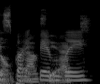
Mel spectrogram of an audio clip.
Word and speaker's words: Spy x Family: Like, yeah, you just say Spy Family. Yeah, I am pronounced the X.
